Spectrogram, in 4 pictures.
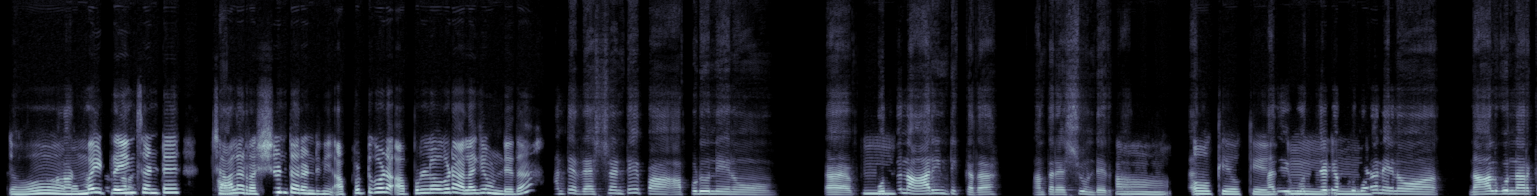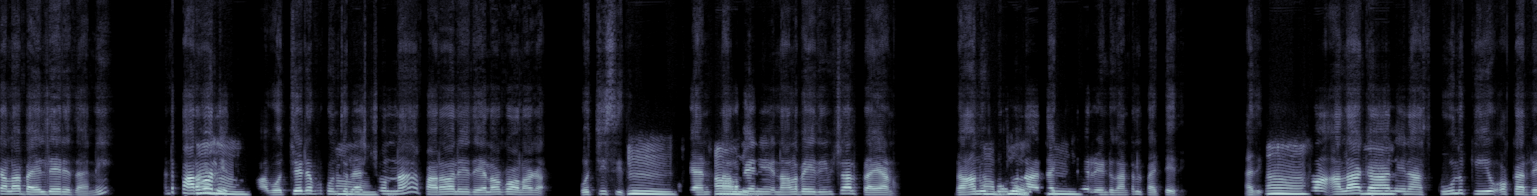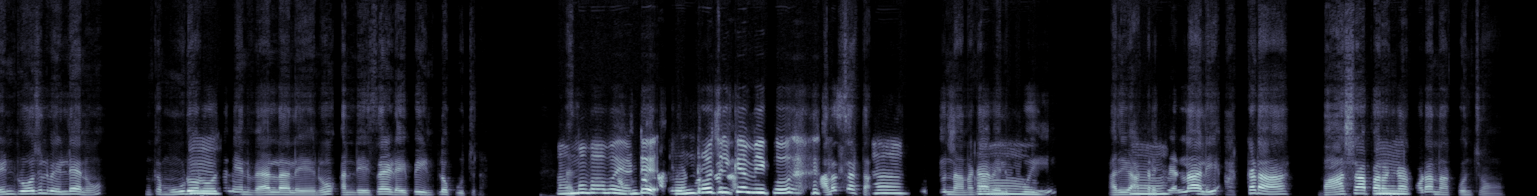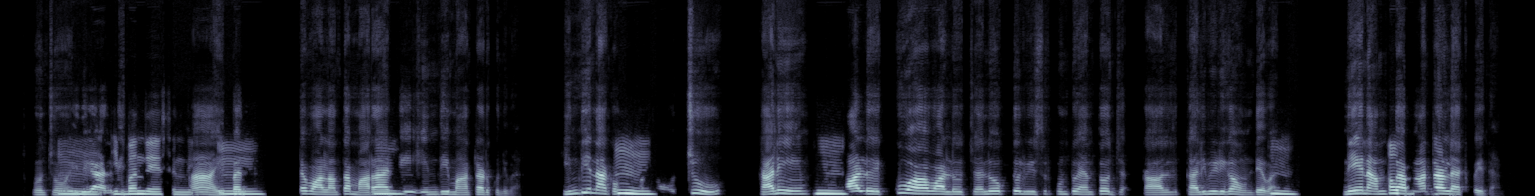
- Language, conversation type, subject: Telugu, podcast, విఫలమైన తర్వాత మళ్లీ ప్రయత్నించడానికి మీకు ఏం ప్రేరణ కలిగింది?
- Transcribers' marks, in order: distorted speech; in English: "ట్రైన్స్"; in English: "రష్"; in English: "రష్"; in English: "సో"; laughing while speaking: "అమ్మా! అది పొద్దున్న"; chuckle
